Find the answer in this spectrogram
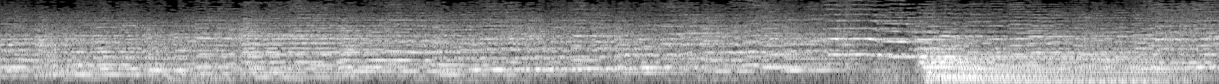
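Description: A violin playing a melody with grand piano accompaniment. About two-thirds of the way through, the music grows louder and fuller, with low piano notes underneath.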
